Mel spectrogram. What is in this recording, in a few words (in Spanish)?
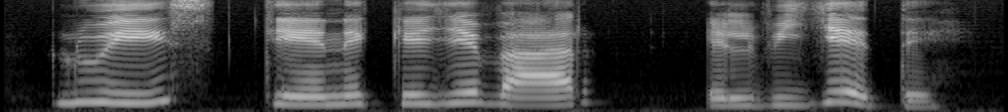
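Luis tiene que llevar el billete, spanish, female, slow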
